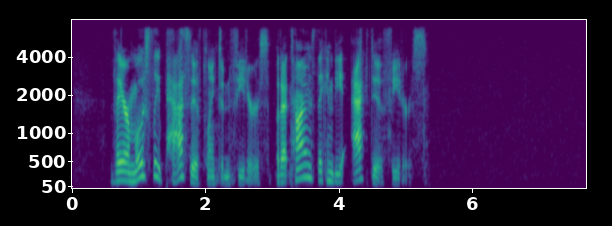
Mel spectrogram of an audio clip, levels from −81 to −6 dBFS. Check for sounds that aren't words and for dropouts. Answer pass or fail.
pass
